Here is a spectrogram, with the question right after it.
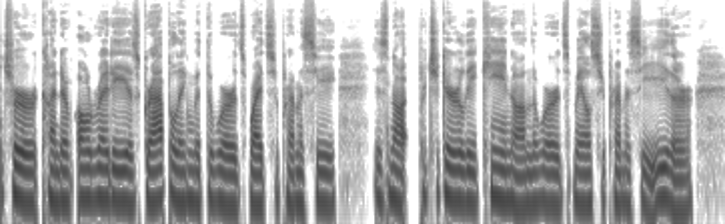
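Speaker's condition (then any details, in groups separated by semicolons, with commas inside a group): No condition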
